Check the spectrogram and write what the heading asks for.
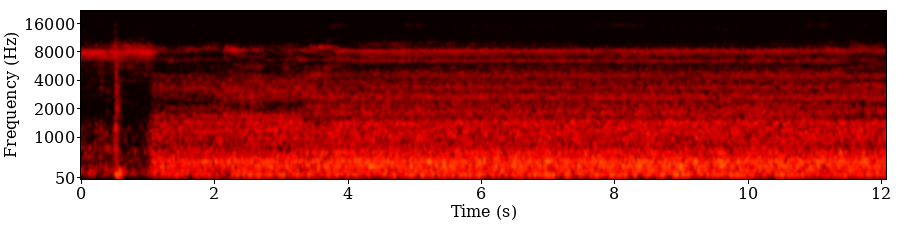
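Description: Faint, steady hum of a small fan motor that starts about a second in, over a light hiss, while a component is desoldered from the board.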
